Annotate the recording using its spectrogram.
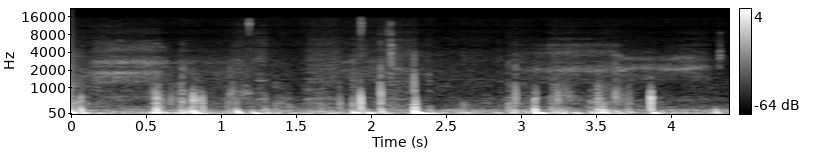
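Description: Irregular soft low thumps and knocks, about a dozen, the strongest a little past two seconds in: handling noise on the recording device's microphone.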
